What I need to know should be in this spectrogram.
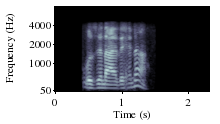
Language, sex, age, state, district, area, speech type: Dogri, male, 45-60, Jammu and Kashmir, Jammu, urban, conversation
